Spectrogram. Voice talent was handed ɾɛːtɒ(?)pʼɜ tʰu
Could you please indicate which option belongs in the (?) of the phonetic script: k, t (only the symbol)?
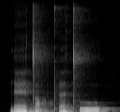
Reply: k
